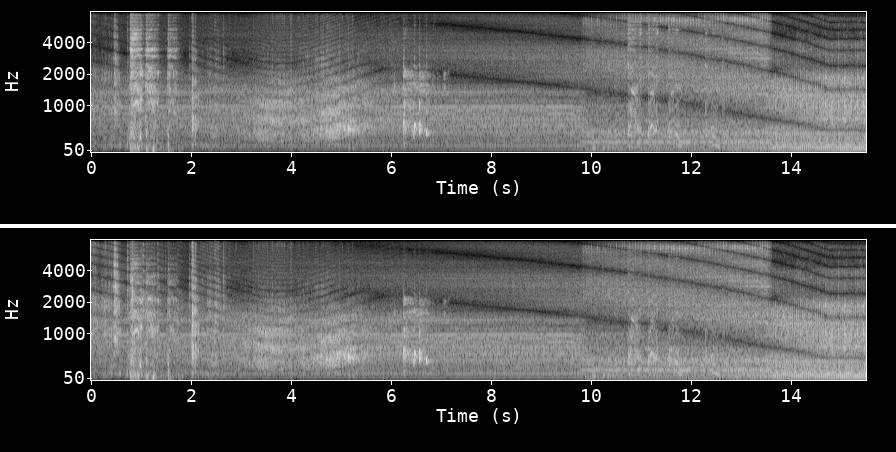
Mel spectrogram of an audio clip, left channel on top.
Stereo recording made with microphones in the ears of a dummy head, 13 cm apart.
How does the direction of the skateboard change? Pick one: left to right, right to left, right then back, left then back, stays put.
right to left.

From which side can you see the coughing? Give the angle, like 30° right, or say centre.
80° left.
